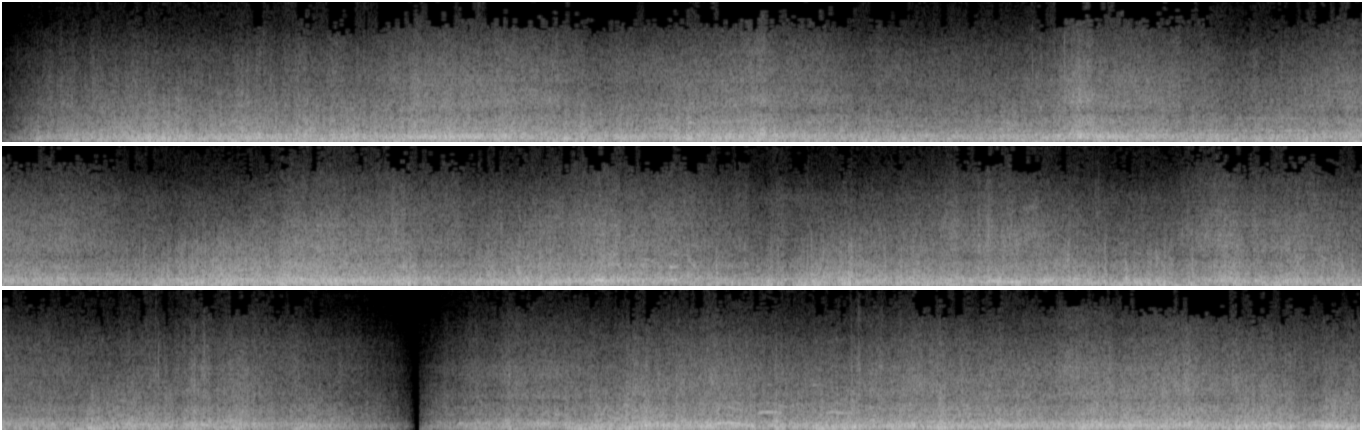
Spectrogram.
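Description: Strong wind buffeting the microphone over choppy waves washing and breaking against a concrete shoreline, a loud, steady rush. It drops out briefly about three-quarters of the way through.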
